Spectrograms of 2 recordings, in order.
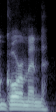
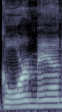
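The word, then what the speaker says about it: Psycho Goreman: looks amazing i don't i think it's pronounced gore man and not gorman oh just for the record it is psycho gore man but it's written gorman not psycho gorman it's a different movie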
